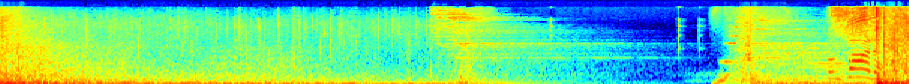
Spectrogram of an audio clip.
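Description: Confringo explosive spell from Hogwarts Legacy, a big booming blast with a rumbling tail that fades into a second of silence, then fresh crackling bursts and a sharp hit near the end.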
